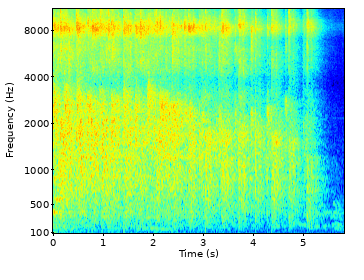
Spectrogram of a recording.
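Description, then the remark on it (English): An audience gives Jesus a hand clap of praise, breaking into loud, sustained hand clapping, a dense crackle of many palms that holds steady for several seconds before thinning and fading out at the end. “Somebody give Jesus a hand clap of praise.”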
